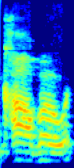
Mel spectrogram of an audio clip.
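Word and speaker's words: Kavo: Saying Cavo and saying Cavo are correct. One is the European pronunciation, where it's Kaltenbeck and Voigt. I don't even pronounce it correctly. And here in the US, we say Cavo.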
